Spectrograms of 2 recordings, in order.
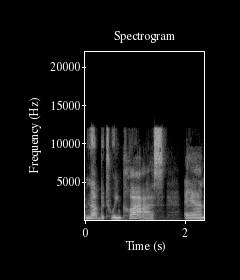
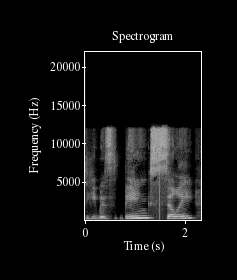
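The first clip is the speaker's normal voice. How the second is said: ordinary delivery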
